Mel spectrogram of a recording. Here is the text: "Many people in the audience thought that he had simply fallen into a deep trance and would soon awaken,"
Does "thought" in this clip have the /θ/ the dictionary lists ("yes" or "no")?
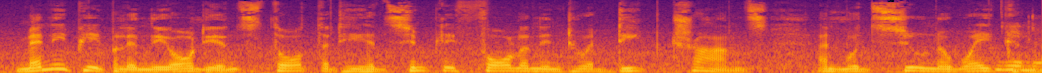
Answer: yes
